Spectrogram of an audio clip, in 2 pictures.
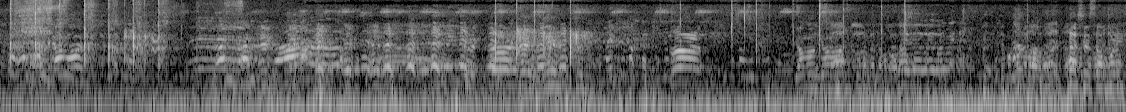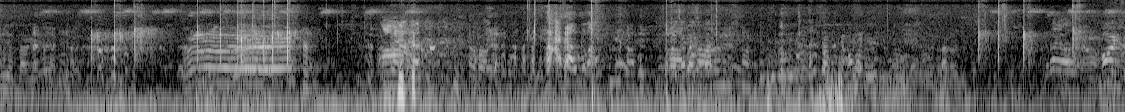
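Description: Young men shout and cheer with animation outdoors.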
